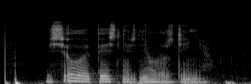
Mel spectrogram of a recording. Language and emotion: Russian, neutral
